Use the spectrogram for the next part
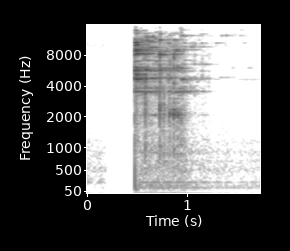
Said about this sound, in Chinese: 突然之间，一个大大的灯罩从上面倒下来，砸中了黑皮。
